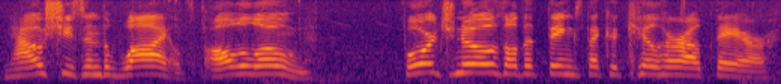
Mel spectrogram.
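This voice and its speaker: A woman's voice: on the high side, unhurried, fairly bright tone, slight background noise. A blunt, worried caravan woman. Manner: blunt, scolding.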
